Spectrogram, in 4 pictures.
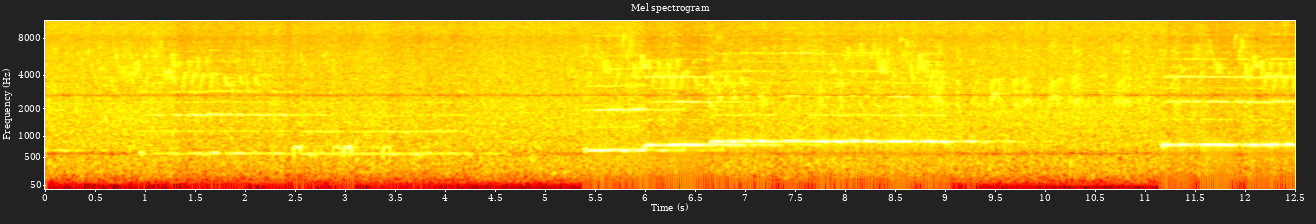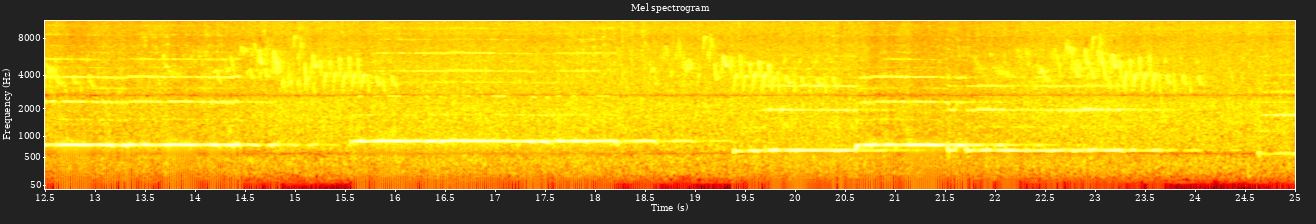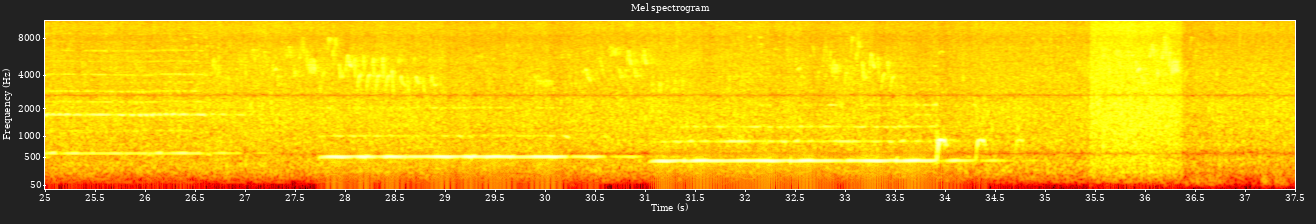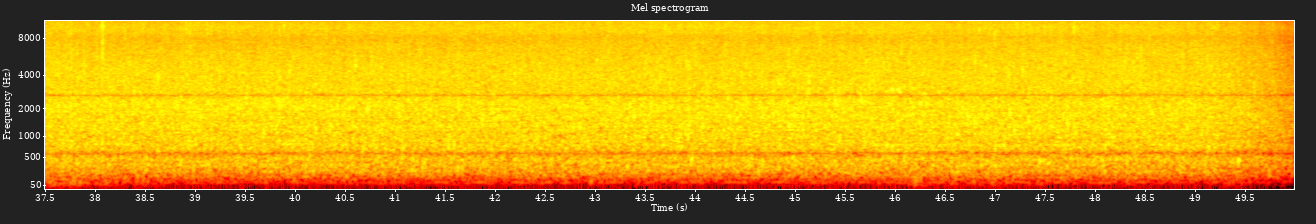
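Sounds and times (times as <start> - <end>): wooden flute melody: 0.0 - 9.9, 11.0 - 34.9
creek water running: 0.0 - 49.9.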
